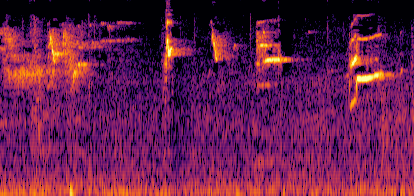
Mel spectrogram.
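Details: Red siskin, kept as a cage bird, heard in a training song: sparse high chirps and thin whistled notes, about four short bursts spaced roughly a second apart, with faint low background rumble.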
